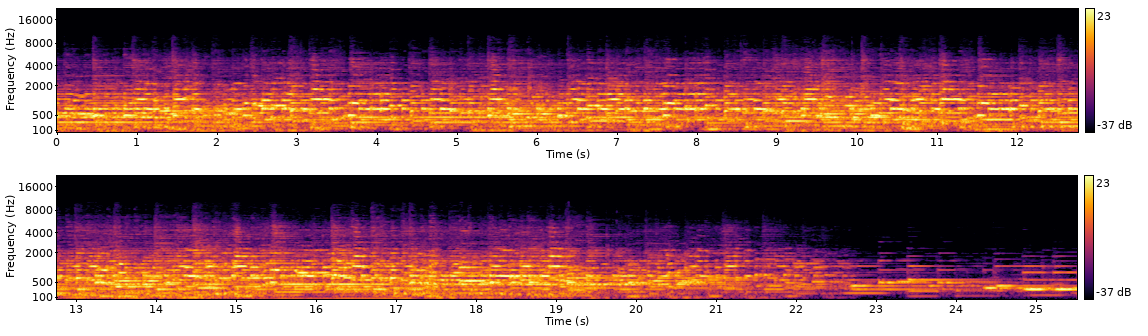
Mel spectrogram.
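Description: Irish traditional dance tune played at a fast pace by a small group of instruments led by a plucked tenor banjo, with bowed fiddle alongside. The playing thins out and drops in level over the last few seconds.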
